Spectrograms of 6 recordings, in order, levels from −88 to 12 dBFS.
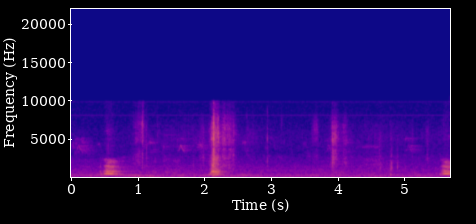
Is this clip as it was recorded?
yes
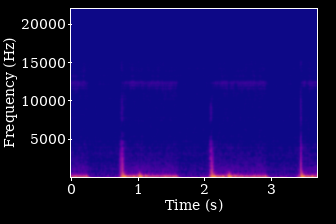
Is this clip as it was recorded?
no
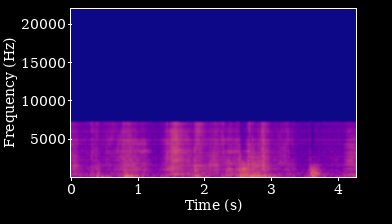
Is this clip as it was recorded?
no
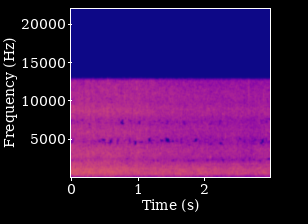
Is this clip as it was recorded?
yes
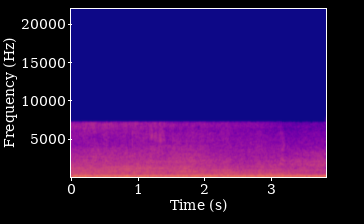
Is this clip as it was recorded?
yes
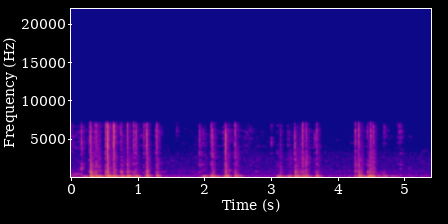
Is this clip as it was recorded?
yes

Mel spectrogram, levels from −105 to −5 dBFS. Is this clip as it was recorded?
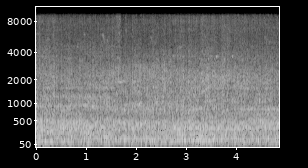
no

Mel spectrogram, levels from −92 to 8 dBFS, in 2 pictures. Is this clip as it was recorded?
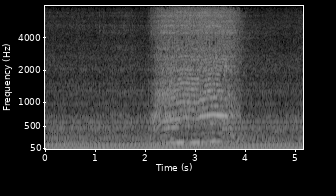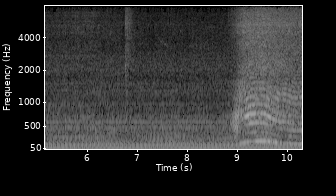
yes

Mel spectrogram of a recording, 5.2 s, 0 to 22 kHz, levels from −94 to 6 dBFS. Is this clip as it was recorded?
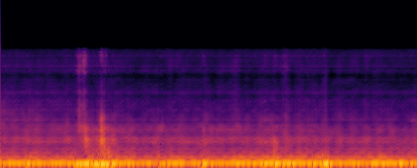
no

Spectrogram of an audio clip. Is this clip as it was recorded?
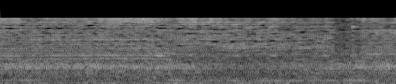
no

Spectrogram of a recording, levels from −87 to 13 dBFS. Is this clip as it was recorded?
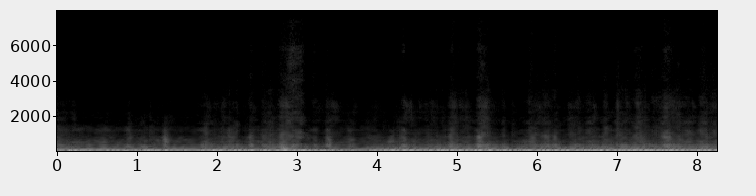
no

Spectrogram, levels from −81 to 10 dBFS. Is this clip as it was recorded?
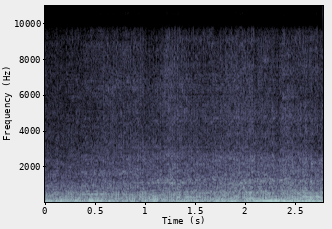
no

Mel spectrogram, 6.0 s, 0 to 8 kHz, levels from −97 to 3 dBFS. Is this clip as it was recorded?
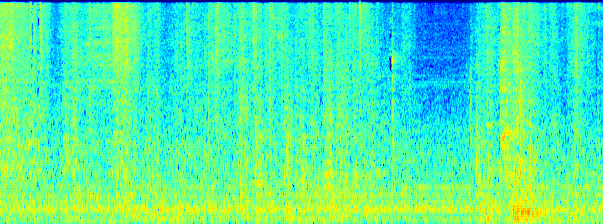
yes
